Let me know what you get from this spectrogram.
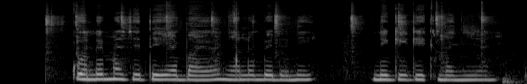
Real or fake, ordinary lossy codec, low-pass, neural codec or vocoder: fake; none; none; codec, 44.1 kHz, 7.8 kbps, Pupu-Codec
